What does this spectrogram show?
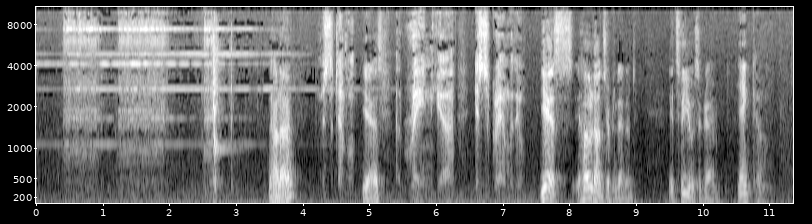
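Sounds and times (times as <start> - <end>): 
old-style electric telephone bell ringing: 0.0 - 5.9
speech: 3.5 - 11.0.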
